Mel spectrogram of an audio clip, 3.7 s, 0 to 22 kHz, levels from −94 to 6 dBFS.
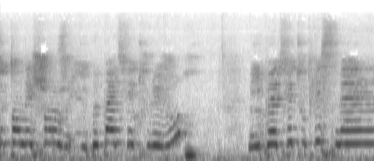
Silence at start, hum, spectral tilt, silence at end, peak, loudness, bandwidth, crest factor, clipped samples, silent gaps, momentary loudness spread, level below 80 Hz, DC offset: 0 s; none; -5.5 dB/octave; 0 s; -18 dBFS; -33 LUFS; 15.5 kHz; 16 dB; under 0.1%; none; 5 LU; -50 dBFS; under 0.1%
